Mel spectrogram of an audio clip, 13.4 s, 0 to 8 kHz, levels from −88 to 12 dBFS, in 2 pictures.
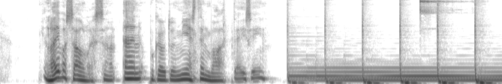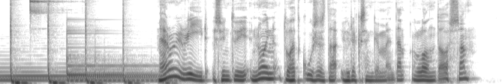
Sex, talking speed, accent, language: male, 55 wpm, native, Finnish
